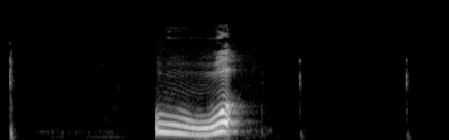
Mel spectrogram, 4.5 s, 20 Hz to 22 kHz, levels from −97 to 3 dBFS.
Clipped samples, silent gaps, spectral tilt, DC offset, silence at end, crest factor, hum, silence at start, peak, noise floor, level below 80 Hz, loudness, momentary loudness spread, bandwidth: under 0.1%; none; -7.5 dB/octave; under 0.1%; 2.15 s; 22 dB; none; 1.55 s; -4 dBFS; under -90 dBFS; -70 dBFS; -20 LUFS; 14 LU; 8.8 kHz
